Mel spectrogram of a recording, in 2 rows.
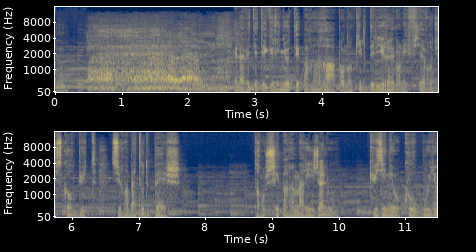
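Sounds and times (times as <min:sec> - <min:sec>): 
bear roaring in the Canadian far north: 0:00.0 - 0:02.8
speech: 0:02.7 - 0:07.7, 0:08.8 - 0:11.4.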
